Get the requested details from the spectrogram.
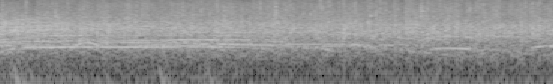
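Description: Loud, sustained audience applause welcoming a legendary guitarist, singer and songwriter, a dense wash of clapping hands at steady volume throughout, with faint whistles and cheers rising through the crowd noise.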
